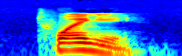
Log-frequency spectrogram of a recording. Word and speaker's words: Twenge: Twenge. T-W-E-N-G-E, and that's actually how you pronounce it. – Okay. – You would think it's like twinge or twang.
